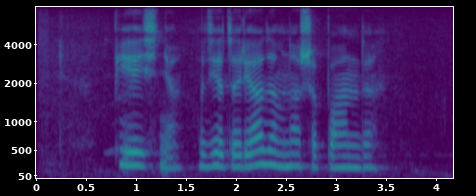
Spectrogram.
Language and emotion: Russian, sad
